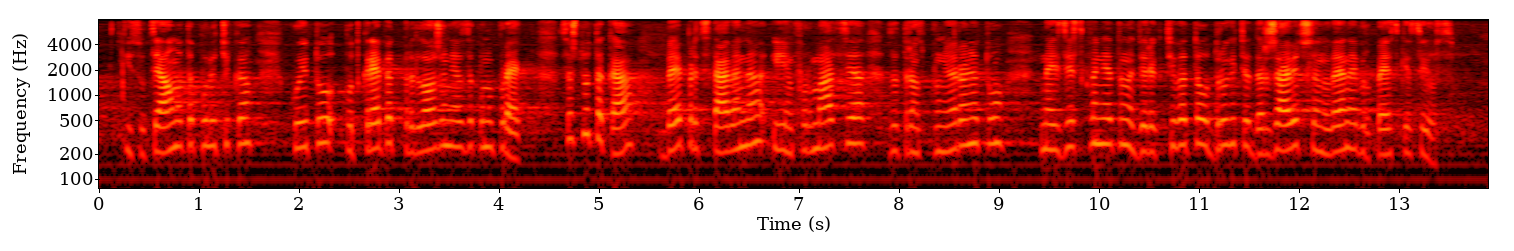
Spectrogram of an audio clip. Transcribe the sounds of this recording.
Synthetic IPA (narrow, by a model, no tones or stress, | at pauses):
isot̪sialˠnət̪əpolit̪ikəkoit̪opot̪kɾɛpʲjət̪̚pɾɛd̪lˠɔʒɛnijəzɐkonopɾoɛk̚t̪sɤʃt̪ot̪ɐkabɛpɾɛt̪st̪avɛnəʔiːnfoɾmat̪sijəzɐt̪ɾɐnsponiɾɐnɛt̪o | nɐiziskvɐniɛt̪ənɐd̪iɾɛkt̪ivət̪əod̪ɾuɡit̪ɛd̪ɐɾʒavit͡ʃlɛnovɛnɐɛvɾopɛjsk̟ijəsɐjus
